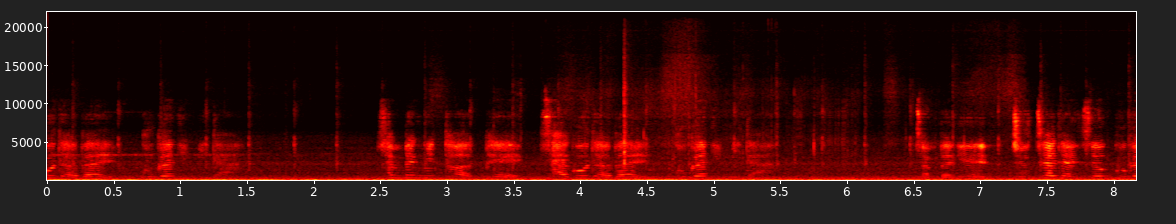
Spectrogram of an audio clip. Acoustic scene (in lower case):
car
